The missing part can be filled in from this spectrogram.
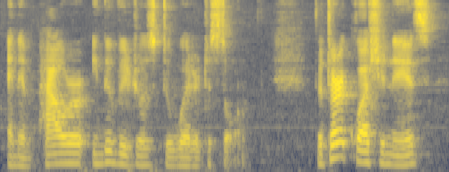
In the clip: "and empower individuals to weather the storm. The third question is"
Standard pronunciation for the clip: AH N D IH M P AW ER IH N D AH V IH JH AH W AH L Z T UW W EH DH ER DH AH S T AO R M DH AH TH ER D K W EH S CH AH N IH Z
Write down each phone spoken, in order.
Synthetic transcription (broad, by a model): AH N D IH M P AW ER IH N D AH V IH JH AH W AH L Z T UW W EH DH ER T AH S T AO R M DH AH T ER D K W EH S CH AH N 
